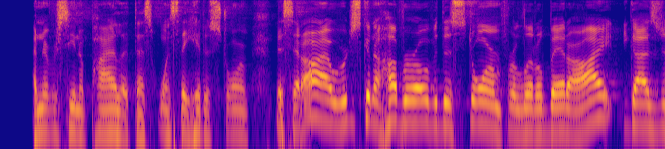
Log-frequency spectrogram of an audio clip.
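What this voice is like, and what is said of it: Usual voice. Nothing is said of it.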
